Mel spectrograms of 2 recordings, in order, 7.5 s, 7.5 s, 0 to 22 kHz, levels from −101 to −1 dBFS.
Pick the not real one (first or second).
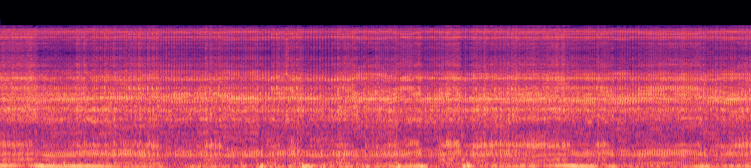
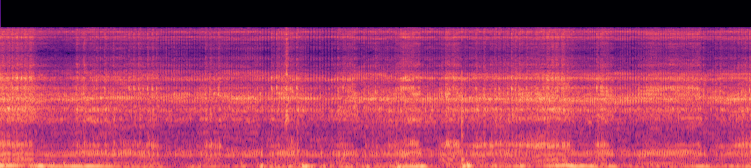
second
